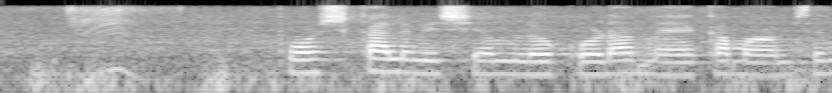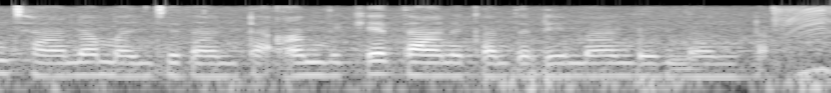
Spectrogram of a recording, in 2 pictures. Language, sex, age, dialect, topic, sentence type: Telugu, female, 18-24, Central/Coastal, agriculture, statement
